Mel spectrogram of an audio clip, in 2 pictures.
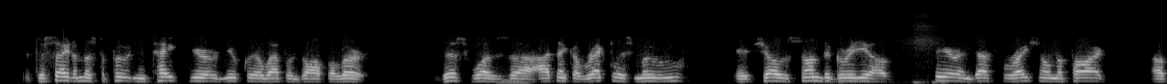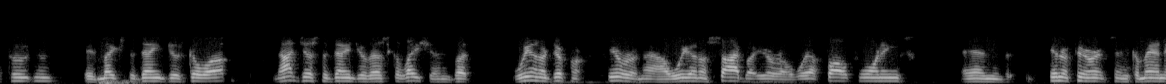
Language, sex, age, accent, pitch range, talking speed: English, male, 60-79, American, 135-155 Hz, 160 wpm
